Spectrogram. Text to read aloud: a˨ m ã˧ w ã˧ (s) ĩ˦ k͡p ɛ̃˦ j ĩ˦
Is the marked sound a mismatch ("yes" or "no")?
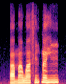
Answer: no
